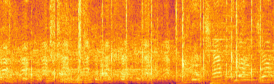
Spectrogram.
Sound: unexpected retort makes everyone laugh

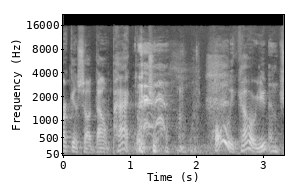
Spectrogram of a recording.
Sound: reporter laughs

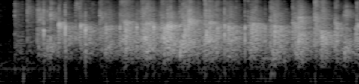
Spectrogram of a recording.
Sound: audience applauding

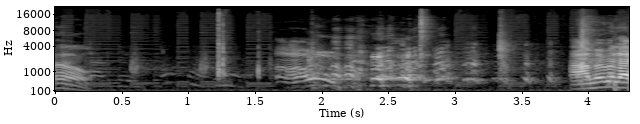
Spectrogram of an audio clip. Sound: laugh

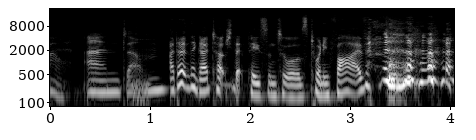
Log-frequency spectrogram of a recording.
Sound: laughs

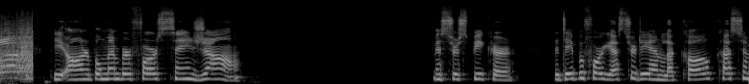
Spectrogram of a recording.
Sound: some Applause

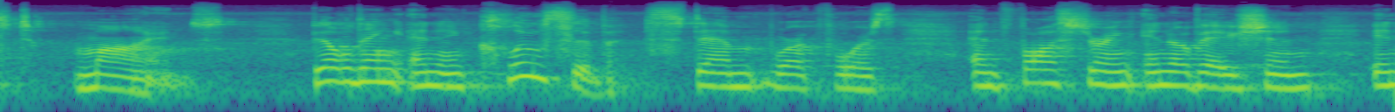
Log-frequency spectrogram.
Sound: none

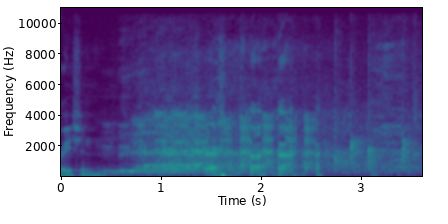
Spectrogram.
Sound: laughter

